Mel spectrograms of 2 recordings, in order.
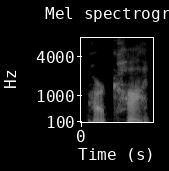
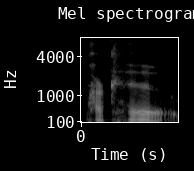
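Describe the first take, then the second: First: The surname is pronounced the English way. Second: The surname is pronounced the French way. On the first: This is the family's old everyday name. "that's no longer [name]" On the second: This is the new name adopted for acting. "I changed it to the French pronunciation"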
